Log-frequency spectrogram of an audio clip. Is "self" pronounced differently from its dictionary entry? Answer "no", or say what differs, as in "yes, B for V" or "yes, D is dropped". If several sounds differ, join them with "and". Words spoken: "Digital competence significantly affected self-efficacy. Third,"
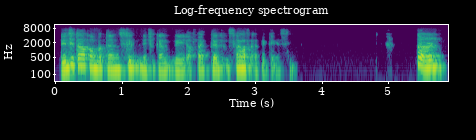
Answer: no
